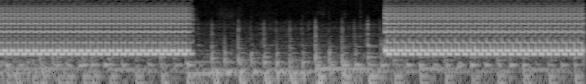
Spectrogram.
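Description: An evening telephone call rings in two long, loud, bright electronic bursts separated by a short pause, with no voices.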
